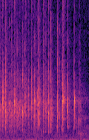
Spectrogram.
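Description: A plastic bottle of metallic alcohol ink is shaken so the mixing ball inside rattles, because the heavy pigment separates from the alcohol ink binder. The result is a rapid series of bright, dry clicks with almost no low end, which fade out toward the end.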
